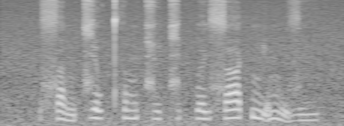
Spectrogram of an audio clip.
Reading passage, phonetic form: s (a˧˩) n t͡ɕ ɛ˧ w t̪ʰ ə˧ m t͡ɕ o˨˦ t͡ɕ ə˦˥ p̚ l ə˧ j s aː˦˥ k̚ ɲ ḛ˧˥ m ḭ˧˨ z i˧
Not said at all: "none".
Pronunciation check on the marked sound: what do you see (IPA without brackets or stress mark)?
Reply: a˧˩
